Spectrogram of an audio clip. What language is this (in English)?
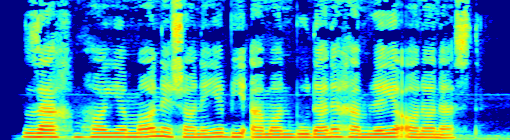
Persian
